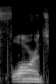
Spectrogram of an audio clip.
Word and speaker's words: Florence: It's actually pronounced Florence, y'all. Florence, y'all.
